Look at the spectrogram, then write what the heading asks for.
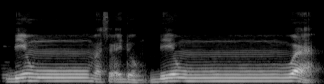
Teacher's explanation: Bin itu mengandung nun. Nun sifatnya ghunah. Jadi ada sifat ghunahnya. Bi masih masuk hidung dia. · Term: Idgham bighunah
